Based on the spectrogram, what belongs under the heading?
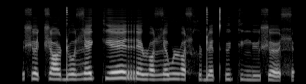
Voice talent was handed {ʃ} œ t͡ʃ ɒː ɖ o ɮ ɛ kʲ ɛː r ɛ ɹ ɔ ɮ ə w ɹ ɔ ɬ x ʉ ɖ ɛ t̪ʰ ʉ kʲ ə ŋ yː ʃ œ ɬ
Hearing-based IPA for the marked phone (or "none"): ʃ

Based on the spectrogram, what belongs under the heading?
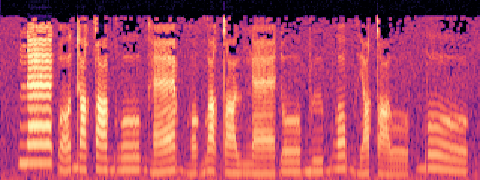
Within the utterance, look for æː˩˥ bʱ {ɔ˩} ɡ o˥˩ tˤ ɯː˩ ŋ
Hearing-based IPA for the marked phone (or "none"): ɔ˩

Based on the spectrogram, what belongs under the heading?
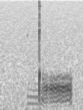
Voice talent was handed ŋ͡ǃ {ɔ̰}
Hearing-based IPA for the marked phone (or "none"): ɔ̰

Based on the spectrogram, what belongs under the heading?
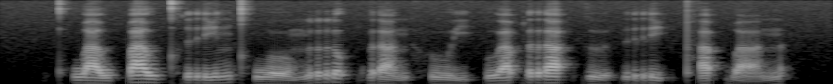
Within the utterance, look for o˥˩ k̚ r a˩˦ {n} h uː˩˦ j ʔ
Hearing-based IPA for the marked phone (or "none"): n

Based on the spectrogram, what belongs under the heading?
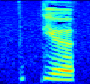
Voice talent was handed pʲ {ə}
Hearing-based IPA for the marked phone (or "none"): ə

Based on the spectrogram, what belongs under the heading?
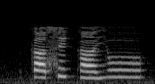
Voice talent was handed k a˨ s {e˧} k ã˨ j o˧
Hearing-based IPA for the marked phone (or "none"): e˧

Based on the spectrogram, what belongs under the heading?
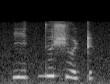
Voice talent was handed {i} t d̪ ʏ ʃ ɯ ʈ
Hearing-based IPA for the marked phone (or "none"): i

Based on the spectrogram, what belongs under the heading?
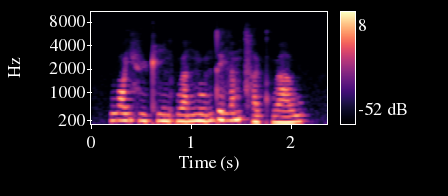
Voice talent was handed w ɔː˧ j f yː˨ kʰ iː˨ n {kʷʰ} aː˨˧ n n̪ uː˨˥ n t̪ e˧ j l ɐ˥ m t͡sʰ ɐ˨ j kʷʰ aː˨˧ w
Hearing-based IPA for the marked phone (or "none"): kʷ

